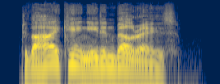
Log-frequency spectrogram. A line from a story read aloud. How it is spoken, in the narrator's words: one of those toasts that one merely needed to shout loudly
